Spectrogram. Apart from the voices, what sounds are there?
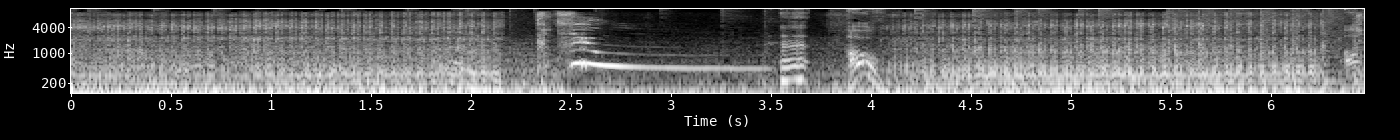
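truck engine running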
